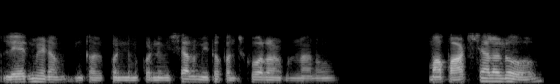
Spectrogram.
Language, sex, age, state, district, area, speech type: Telugu, male, 45-60, Andhra Pradesh, Sri Satya Sai, urban, conversation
